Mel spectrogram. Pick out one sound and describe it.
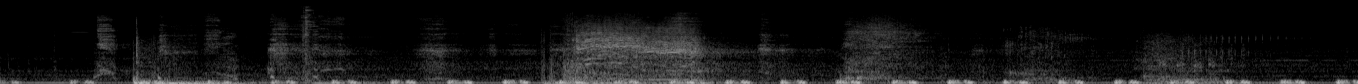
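A monster shrieks and snarls close by.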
